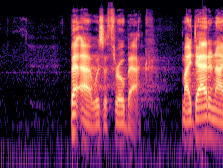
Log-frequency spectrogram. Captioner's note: foreign language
